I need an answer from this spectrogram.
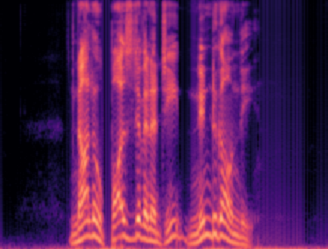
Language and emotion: Telugu, happy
